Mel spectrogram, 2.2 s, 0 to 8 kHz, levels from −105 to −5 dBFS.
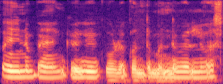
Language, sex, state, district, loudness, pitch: Telugu, male, Andhra Pradesh, Guntur, -14 LUFS, 160 Hz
